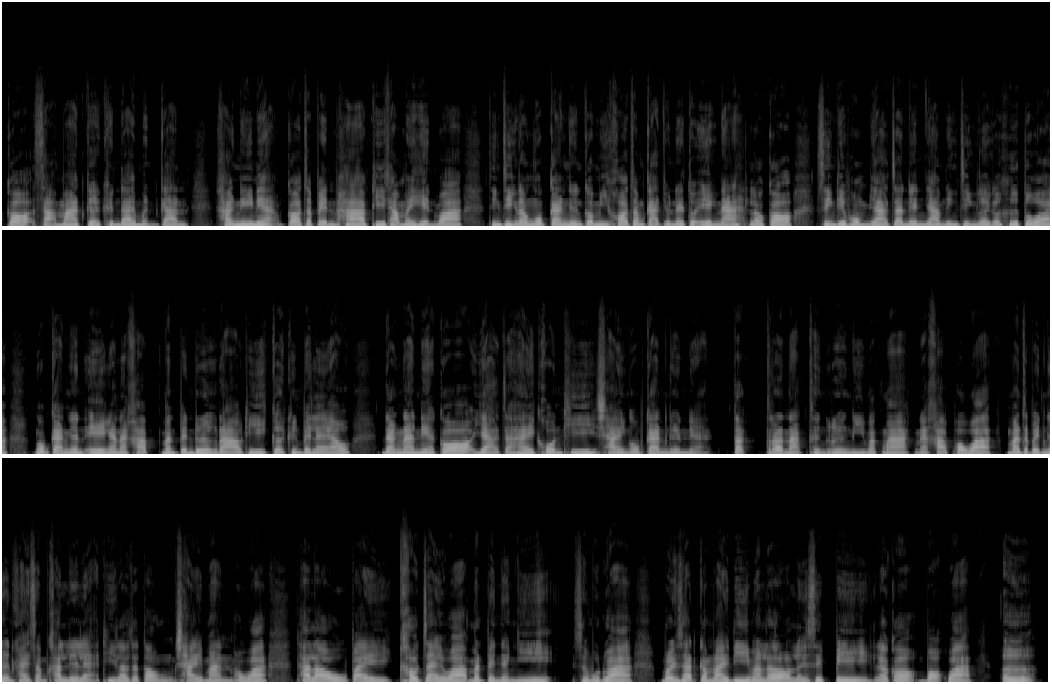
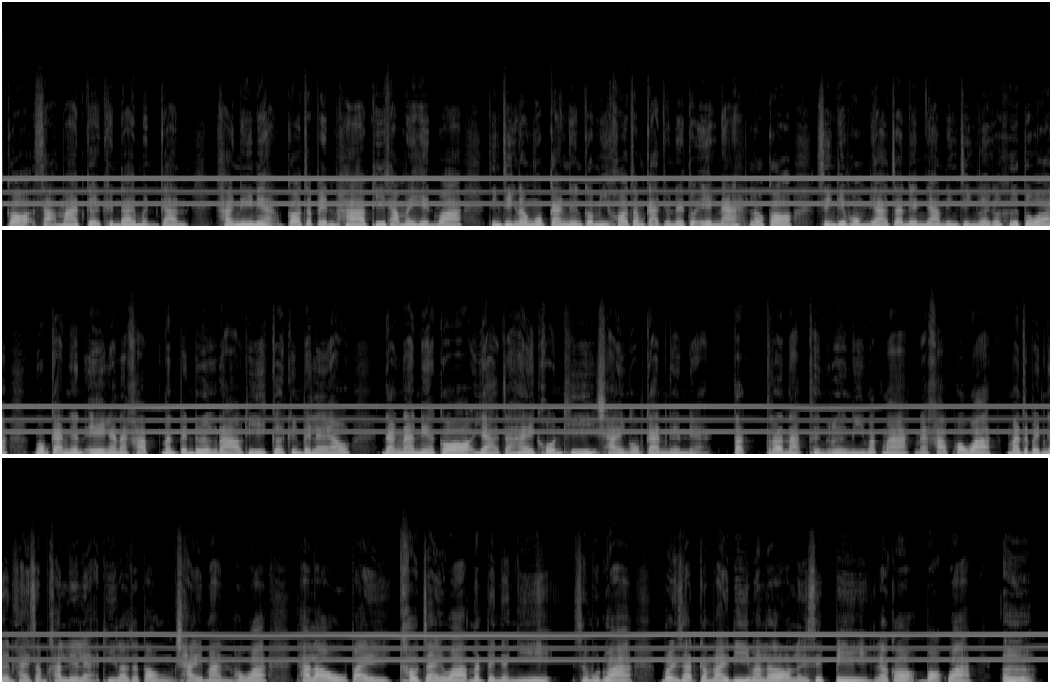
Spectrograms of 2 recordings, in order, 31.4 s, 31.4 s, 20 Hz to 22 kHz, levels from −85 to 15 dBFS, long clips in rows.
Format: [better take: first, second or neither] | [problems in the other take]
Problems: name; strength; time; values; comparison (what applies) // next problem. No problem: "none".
first | high-pitched whine; noticeable; throughout; 2.5 kHz, 10 dB below the speech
